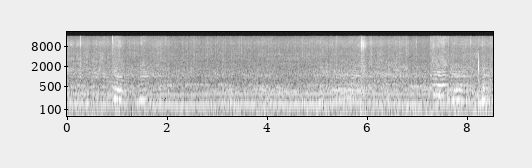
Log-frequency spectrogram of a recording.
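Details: Bees in the Biblical Gardens, Elgin, Moray, Scotland, giving a continuous low hum with wavering tones over soft outdoor background noise, rising slightly louder in the last seconds.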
